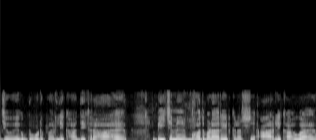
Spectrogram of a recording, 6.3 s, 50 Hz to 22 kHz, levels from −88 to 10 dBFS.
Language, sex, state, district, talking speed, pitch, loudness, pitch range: Hindi, male, Jharkhand, Deoghar, 180 wpm, 130 Hz, -19 LUFS, 125-145 Hz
